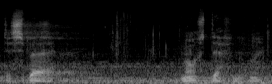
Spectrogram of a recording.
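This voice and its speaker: An actor playing a somber man recounting a doomed mining settlement's past in a video game, gravely and wryly. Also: a bass voice, fairly even intonation, a little slow. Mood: dry, bleak. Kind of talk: video game dramatic dialogue. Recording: echoey cavernous reverb, clear background noise.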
